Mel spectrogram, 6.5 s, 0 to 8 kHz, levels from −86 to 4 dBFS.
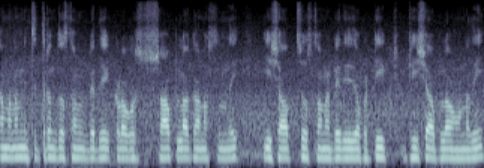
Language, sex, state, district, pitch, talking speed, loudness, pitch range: Telugu, male, Andhra Pradesh, Chittoor, 125 Hz, 195 wpm, -17 LUFS, 120-125 Hz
